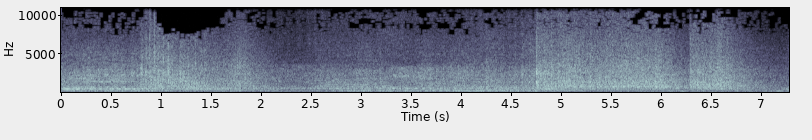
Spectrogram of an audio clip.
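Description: Car engines revving over a steady engine drone, with several surges of exhaust noise: about a second in, near two seconds, around five seconds and again from about six to seven seconds.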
